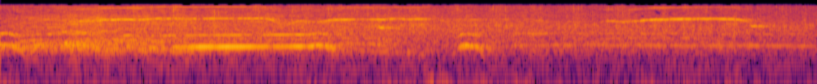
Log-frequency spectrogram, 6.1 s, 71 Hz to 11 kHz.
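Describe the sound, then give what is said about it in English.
Sustained audience applause welcoming radio listeners joining from coast to coast on over 300 CSN radio stations: a dense, steady wash of clapping with scattered whoops and cheers rising above it, holding loud for several seconds and easing slightly toward the end. “They'd love to hear from you, so would you welcome them, please?”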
